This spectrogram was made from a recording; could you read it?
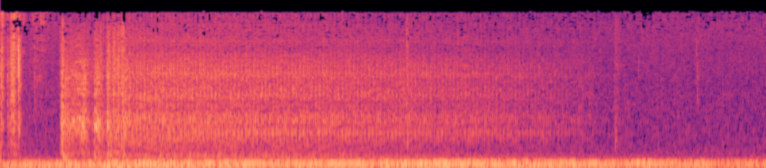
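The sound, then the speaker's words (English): A car engine cranks and catches near the start as the key is turned in the ignition, then settles into a steady, loud low rumble as it idles for several seconds, with no voices. “I slammed his door shut, then dived into the driver's seat, slamming the locks whilst turning the key in the ignition.”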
